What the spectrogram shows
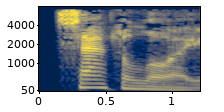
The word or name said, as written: satelloid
